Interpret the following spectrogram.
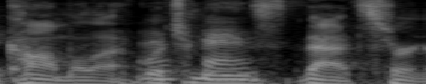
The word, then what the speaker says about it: Kamala: like if I remember I call her comma because that is how her name is pronounced is it really kamla yeah oh if you listen to anyone who actually knows her they all say kamla which means that's her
